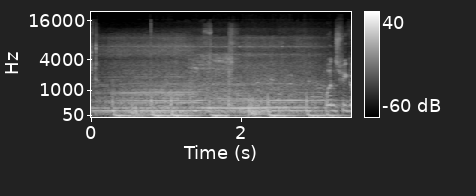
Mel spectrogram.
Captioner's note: outboard droning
